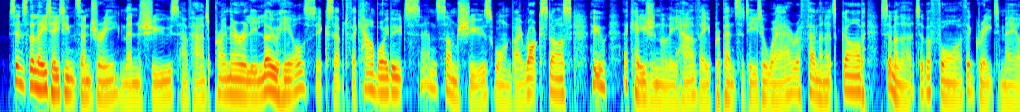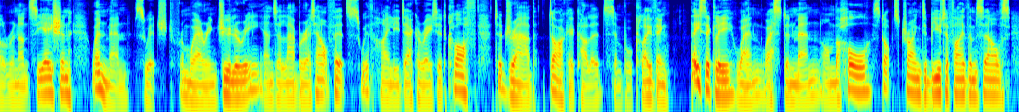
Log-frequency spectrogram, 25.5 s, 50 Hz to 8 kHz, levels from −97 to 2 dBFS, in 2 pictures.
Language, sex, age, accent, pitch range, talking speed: English, male, 30-49, British, 90-120 Hz, 160 wpm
